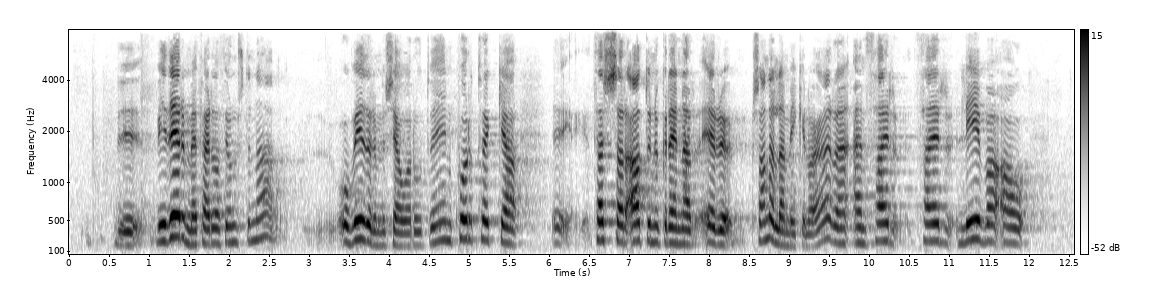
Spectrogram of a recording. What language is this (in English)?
Icelandic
